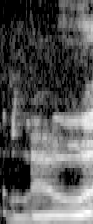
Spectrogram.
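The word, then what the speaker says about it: Liu: Does it have, I feel like it has a Z in the what? Name. It's like one of those. – Like L-I-U-C-I-X-I-N.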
